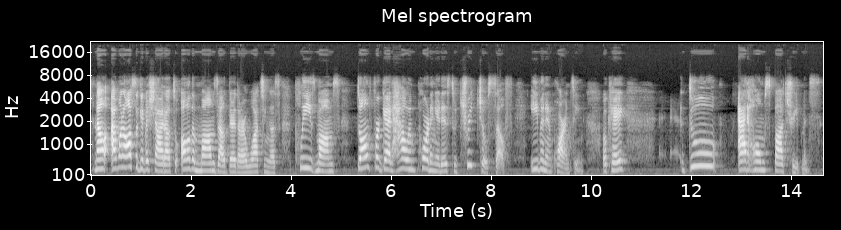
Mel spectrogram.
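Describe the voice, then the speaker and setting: A woman's voice: a little high, animated, normal speed, pushed and bright. A woman hosts a comedy variety show, tossing out sassy jokes and asides. Her audio is somewhat dull and lo-fi. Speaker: host.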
